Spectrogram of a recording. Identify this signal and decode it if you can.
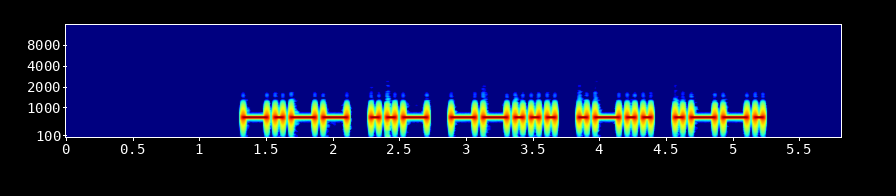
Morse code, heard as a keyed tone, about 20 wpm, 700 Hz. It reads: YU7LP
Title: DXCC-100 Call Signs - 5 Characters - Repeated 2x - 20wpm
